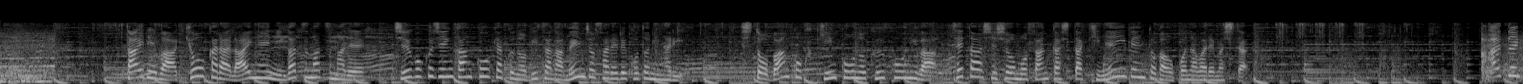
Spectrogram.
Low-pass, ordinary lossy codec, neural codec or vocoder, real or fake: 7.2 kHz; none; none; real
